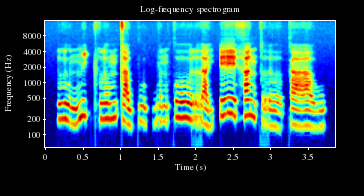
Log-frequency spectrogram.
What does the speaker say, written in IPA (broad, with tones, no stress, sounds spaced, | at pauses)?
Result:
l u˨˩ n m i˦˥ ʔ pʰ l o˦˥ m t a˨˩ w k w u˨˩ k̚ b o˧ n k oː˧ r a˩˦ j ʔ eː˥˩ h a˥˩ n k r ɤː˨˩ k aː˧ w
